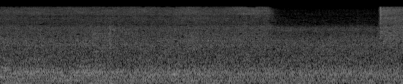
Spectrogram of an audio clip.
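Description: Compressed-air paint spray gun (gravity-feed, cup on top) spraying paint onto a car bumper: a steady, even hiss of air and atomised paint. The hiss turns duller for about a second near the end.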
